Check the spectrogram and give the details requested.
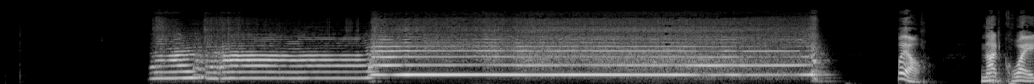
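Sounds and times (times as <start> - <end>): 
shofar ram's horn blast: 1.5 - 8.5
speech: 1.7 - 2.5, 9.0 - 10.3.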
